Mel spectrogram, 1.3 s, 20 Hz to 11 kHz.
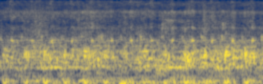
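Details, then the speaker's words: Honda Supra X 125 D PGM-FI motorcycle, 2007, kick-started: smooth even idle with a light quick tek-tek ticking, normal fuel injector noise, not loose valve clearance. "dan di sebelah sini ada suara seperti tek tek tek gitu itu suaranya injeksinya ya Bukan suara setelan klep yang kendur tapi"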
